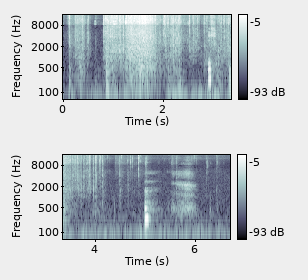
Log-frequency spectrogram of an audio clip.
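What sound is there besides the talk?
plastic bag crinkling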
